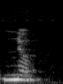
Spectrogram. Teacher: alveolar, which is articulated by the tip of the tongue against the teeth ridge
